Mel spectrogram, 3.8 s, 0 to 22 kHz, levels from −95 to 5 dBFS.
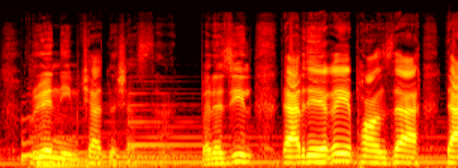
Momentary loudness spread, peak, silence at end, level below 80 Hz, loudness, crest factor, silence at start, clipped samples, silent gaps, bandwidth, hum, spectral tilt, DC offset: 14 LU; 0 dBFS; 0 s; -38 dBFS; -18 LUFS; 18 dB; 0 s; under 0.1%; none; 15 kHz; none; -6 dB/octave; under 0.1%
